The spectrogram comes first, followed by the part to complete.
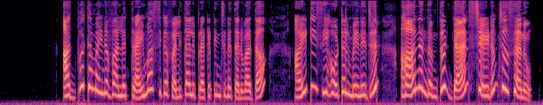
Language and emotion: Telugu, happy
